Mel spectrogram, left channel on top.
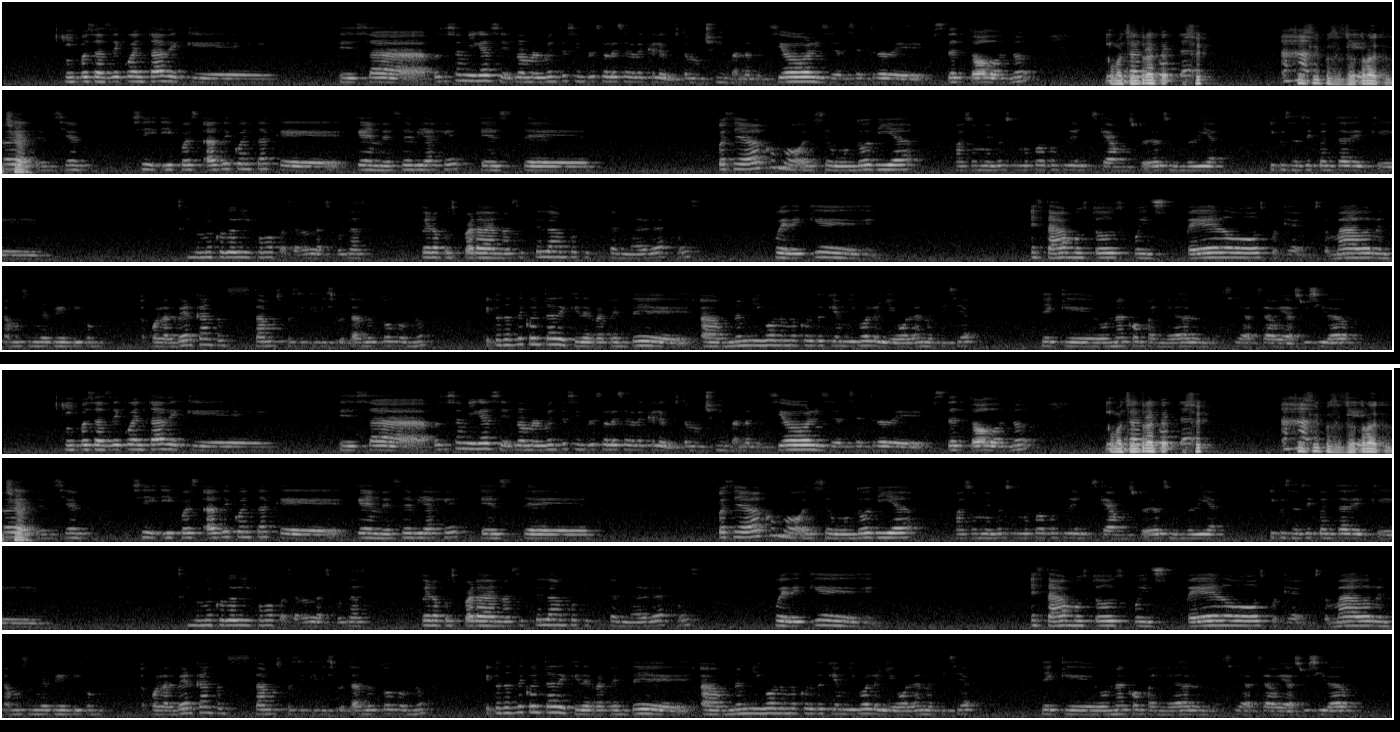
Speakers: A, on the left; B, on the right.
A: Y pues haz de cuenta de que Esa, pues esa amiga sí, normalmente siempre suele ser de que le gusta mucho llamar la atención y ser el centro de, pues, de todo, ¿no? Y
B: Como
A: pues
B: el centro
A: haz de
B: de atención.
A: cuenta, ajá,
B: Sí, sí, sí, pues
A: sí,
B: el centro
A: el centro
B: de atención.
A: de atención. Sí, y pues haz de cuenta que, que en ese viaje, este, pues era como el segundo día, más o menos, no me acuerdo cuántos días nos quedamos, pero era el segundo día. Y pues haz de cuenta de que, es que no me acuerdo bien cómo pasaron las cosas, pero pues para no hacértela un poquito tan larga, pues fue de que Estábamos todos pues pedos porque habíamos tomado, rentamos un Airbnb con, con la alberca, entonces estábamos pues de que disfrutando todo, ¿no? Y pues haz de cuenta de que de repente a un amigo, no me acuerdo qué amigo, le llegó la noticia de que una compañera de la universidad se había suicidado.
